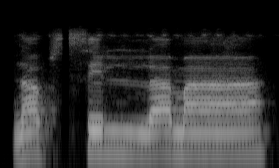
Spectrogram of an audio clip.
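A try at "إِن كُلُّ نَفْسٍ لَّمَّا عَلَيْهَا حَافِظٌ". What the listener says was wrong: লাম মা, লাম মিম সে আবার লাম, লামটা মিমের সাথে যুক্ত হবে, মিম তাজদিদ। কুল্লু নাফসিল লাম্মা, বলেন।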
